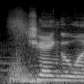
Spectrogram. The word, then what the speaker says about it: Django: Number 3, Django Unchained. The D is silent.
